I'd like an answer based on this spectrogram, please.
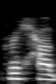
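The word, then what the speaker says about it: Rihab: uh from from northrop you pronounce it rehab it's a common arabic name so uh because my parents were arabic teachers so they don't know that rehab in english does mean another thing so if i was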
